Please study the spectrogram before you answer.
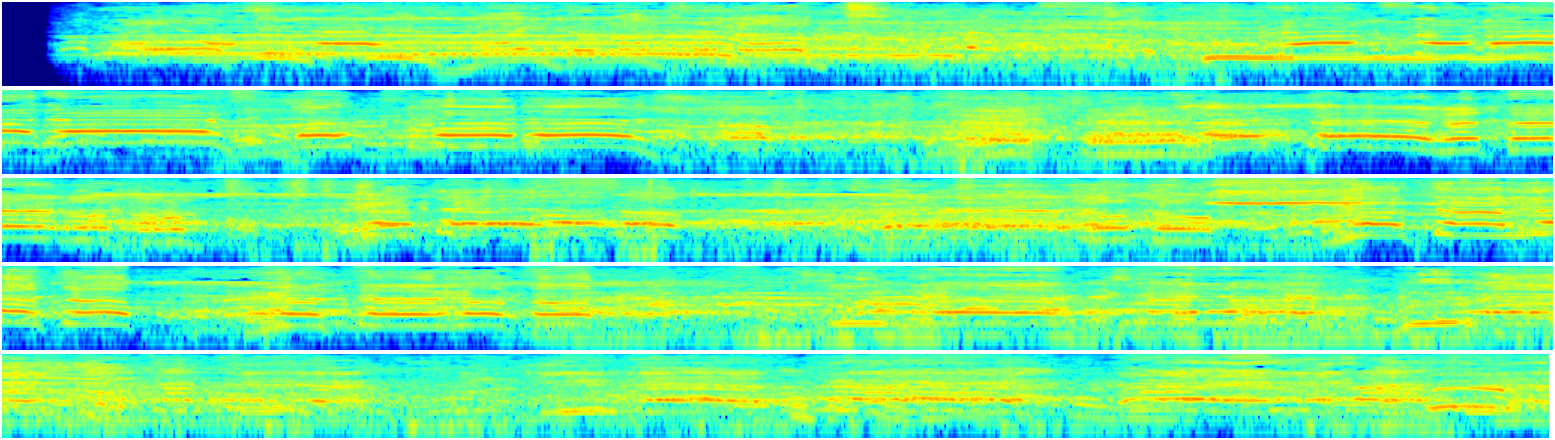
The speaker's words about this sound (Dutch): Boegeroep, fluitjes en kreten als landverraders en oprutten.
